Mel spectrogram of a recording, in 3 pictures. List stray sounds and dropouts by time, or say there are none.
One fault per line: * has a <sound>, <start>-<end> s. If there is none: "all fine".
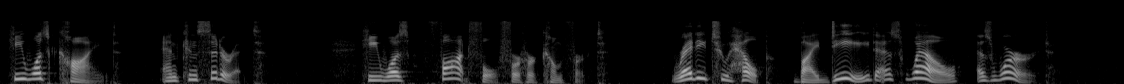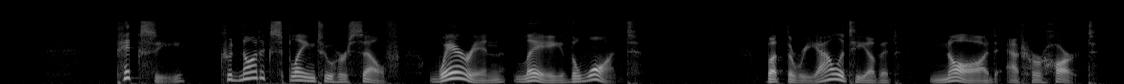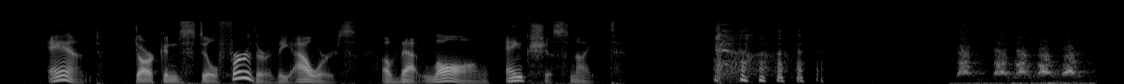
* has a laugh, 29.6-30.7 s
* has a bark, 32.0-33.5 s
